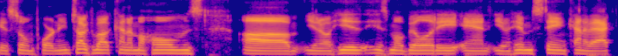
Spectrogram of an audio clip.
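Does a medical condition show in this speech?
No.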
